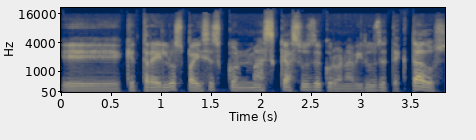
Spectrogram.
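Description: Fairly slow speech from a man, the pitch varying in an ordinary way. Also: dry, close sound with no echo. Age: 20s. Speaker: podcast host. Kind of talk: solo opinion monologue. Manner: halting, many fillers.

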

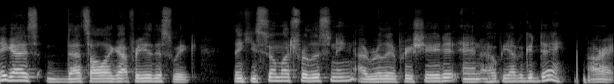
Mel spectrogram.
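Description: On a very clean recording with a silent background, a man speaks at a very fast pace in a fairly high pitch with a dark, mellow tone and ordinary pitch variation. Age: 30s. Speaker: podcast host, aspiring online marketer. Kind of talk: solo podcast update. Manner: casual.

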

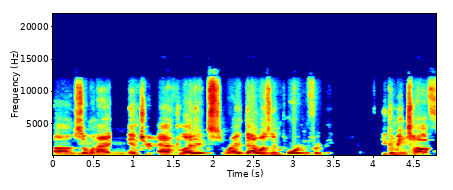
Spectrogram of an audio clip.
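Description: A man's voice is somewhat breathy. He talks at a moderate pace, his intonation fairly even. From Baltimore. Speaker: school district diversity director. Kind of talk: casual interview chat.

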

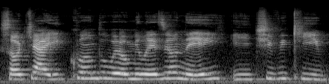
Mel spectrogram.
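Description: Here a woman is speaking. Her pitch is high. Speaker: physiotherapy student. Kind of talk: casual chat.

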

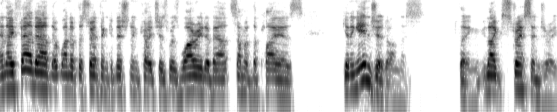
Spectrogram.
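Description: Over a quiet background, a man with a British accent talks at medium pitch with lively intonation. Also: moderate pace, big swings in loudness. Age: 50s. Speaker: author and leadership coach. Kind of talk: interview podcast. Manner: halting, many fillers.

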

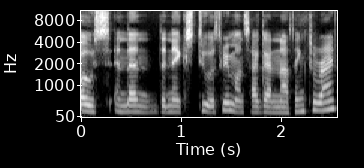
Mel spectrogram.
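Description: In a Portuguese accent, a woman speaks at a medium pitch with fairly even intonation, on a very clean recording with a silent background and a dry, close sound with no echo. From Portugal. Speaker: blogger and engineer. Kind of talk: casual chat.

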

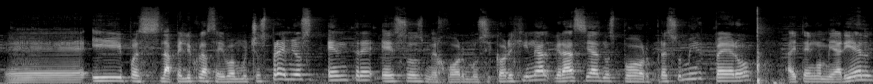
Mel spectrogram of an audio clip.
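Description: A man with a Mexican accent and a fairly high pitch speaks in a playful, animated tone at a fairly slow pace, with very wide pitch swings, hardly any pauses, and noticeable background noise. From Mexico City, raised from age 3 (born Colombia). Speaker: musician, drummer. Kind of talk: radio guest DJ presenting music. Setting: remote line from Mexico City.

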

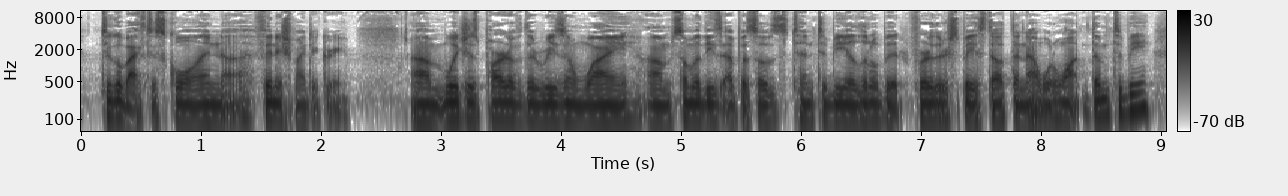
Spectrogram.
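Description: The voice carries a Spanish accent on a very clean recording with a silent background. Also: man. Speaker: podcast host, father. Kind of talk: solo monologue podcast. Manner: halting, many fillers.

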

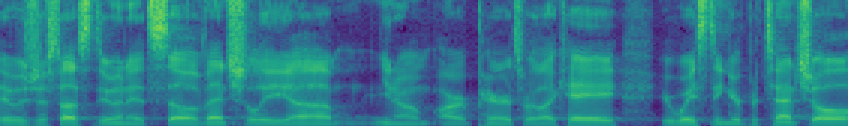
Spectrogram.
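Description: Barely pausing, a man with an American accent speaks at a moderate pace and medium pitch in a monotone, flat way. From US Midwest, Chicago area, Illinois. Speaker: tour manager and production company owner. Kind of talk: casual interview. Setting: studio in Hollywood.

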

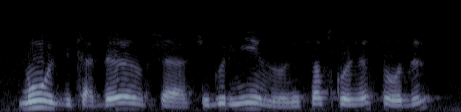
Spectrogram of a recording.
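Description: With fairly even intonation, the words come in an unremarkable speaking voice. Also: man. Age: 20s. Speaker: drag queen and makeup artist. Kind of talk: interview.

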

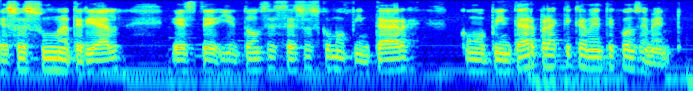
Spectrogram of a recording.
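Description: A man speaks at a fairly slow pace in a fairly low voice, with ordinary pitch variation. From Costa Rica, Guápiles area. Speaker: painter. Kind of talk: interview.

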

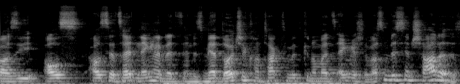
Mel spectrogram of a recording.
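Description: Speaking very fast at a fairly high pitch, the man is heard through audible room echo and noticeable background noise. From Saxony, eastern Germany. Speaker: podcast host. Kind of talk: casual chat.

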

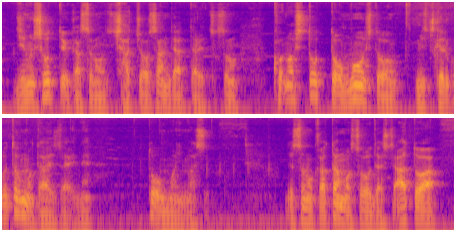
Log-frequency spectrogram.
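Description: Vocal fry in a man's very deep, low voice, lively intonation, fairly quick delivery. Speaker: music school head and voice trainer. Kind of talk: casual monologue. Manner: relaxed, many filler pauses.

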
